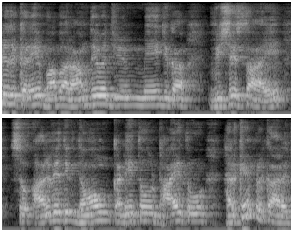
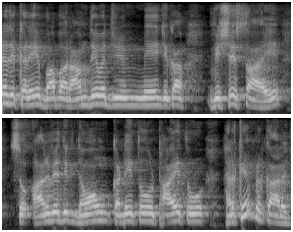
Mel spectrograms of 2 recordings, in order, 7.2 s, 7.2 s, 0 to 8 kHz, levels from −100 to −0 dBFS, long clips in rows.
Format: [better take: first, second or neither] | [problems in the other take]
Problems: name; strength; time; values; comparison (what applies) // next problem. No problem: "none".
second | room echo; dies away in 0.3 s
